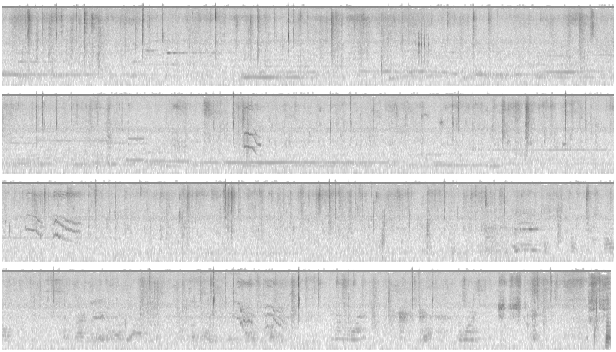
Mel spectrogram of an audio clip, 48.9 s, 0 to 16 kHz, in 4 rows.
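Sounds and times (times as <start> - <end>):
puppy whining: 0.0 - 31.2, 40.4 - 45.3
puppy whimpering: 13.9 - 18.2, 23.4 - 27.7, 40.9 - 42.9.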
